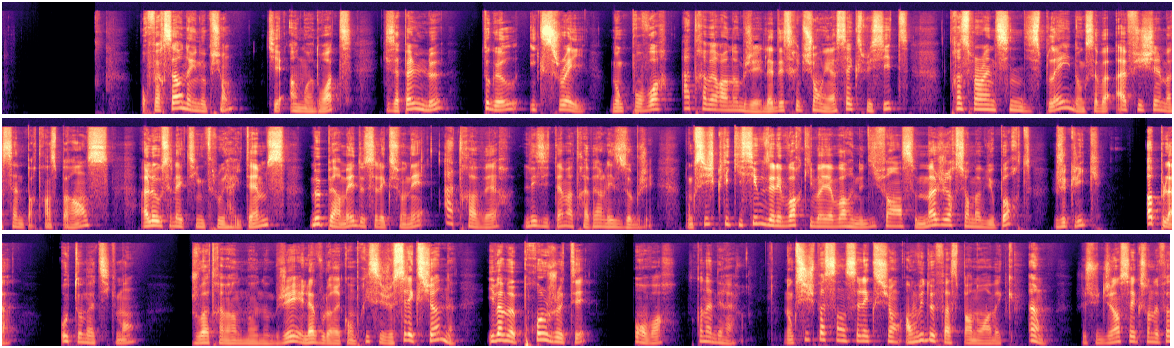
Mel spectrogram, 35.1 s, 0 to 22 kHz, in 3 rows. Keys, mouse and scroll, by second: 0.9 KP_1, 1.8 click, 18.8-19.2 scroll up 2, 19.2 middle click, 22.7 click, 26.1 click, 27.1 scroll down 2, 27.4-30.8 middle drag, 33.4 KP_1, 34.7 click.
